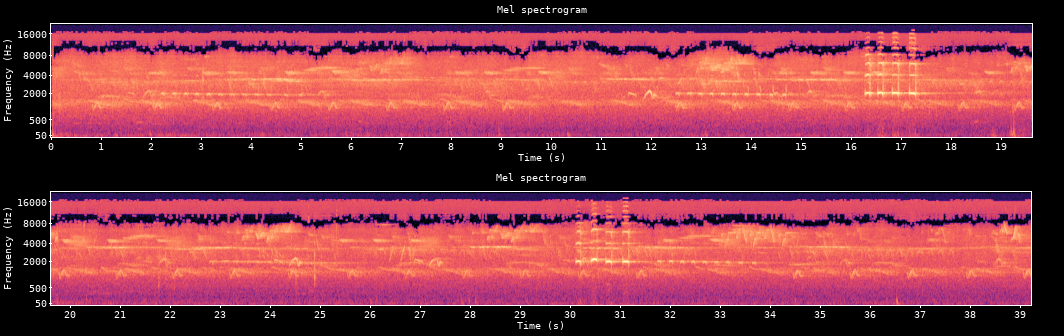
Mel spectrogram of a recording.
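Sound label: grey-headed woodpecker voice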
